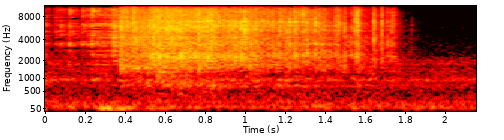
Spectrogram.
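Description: Whole coffee beans poured from a small stainless steel cup into the funnel of a stainless manual coffee grinder: a dense rush of rattling beans for about a second and a half that stops shortly before the end.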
